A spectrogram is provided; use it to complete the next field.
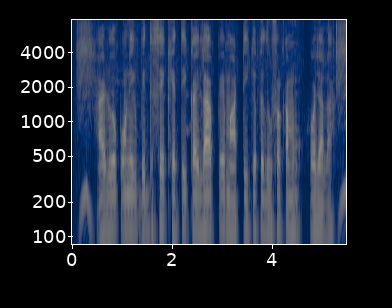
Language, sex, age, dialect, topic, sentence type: Bhojpuri, male, 31-35, Northern, agriculture, statement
